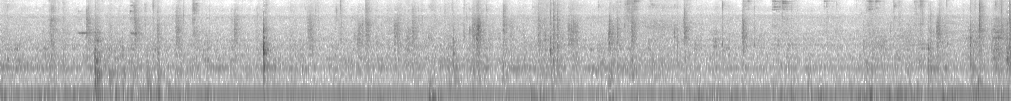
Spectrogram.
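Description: Spatula stirring and scraping a thick buttery mixture in a metal saucepan, with scattered light knocks against the pan over a steady low hum.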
